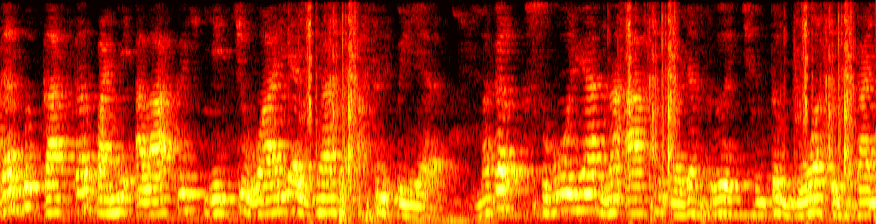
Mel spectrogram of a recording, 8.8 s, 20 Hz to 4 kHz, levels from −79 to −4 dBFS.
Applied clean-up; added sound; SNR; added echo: none; Cutlery, silverware; 10 dB; reverberation time 2.4 s.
